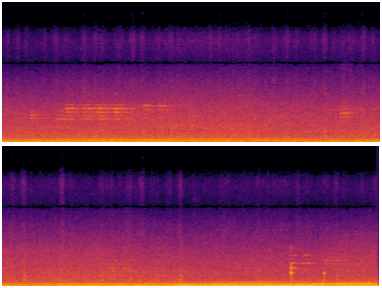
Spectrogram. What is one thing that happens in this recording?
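A steady low rumble of city traffic fills the air outdoors.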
